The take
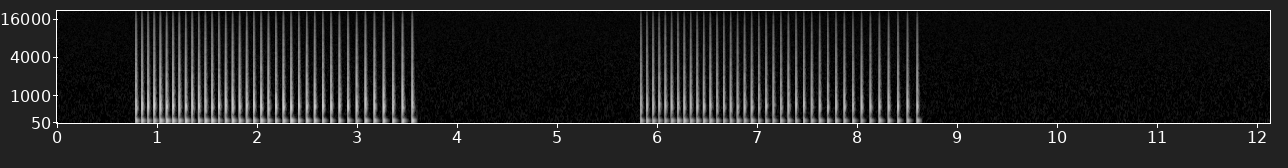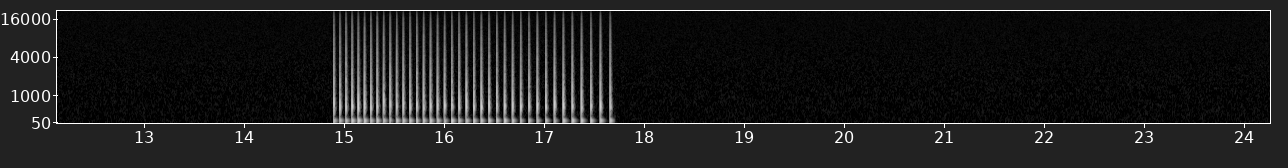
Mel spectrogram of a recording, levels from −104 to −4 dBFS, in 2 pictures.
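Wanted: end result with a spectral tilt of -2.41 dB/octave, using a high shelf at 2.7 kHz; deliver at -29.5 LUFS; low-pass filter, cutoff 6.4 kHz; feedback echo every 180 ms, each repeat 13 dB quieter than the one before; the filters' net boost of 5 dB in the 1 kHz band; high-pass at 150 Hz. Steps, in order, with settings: high-pass 150 Hz; low-pass 6.4 kHz; peaking EQ 1 kHz +7 dB; treble shelf 2.7 kHz -3 dB; feedback delay 180 ms, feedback 22%, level -13 dB; trim -1 dB

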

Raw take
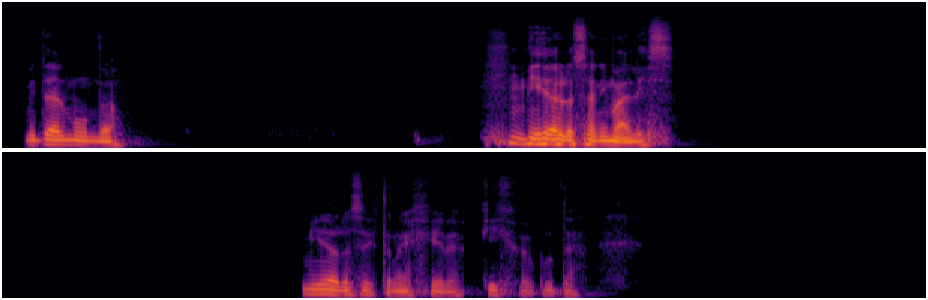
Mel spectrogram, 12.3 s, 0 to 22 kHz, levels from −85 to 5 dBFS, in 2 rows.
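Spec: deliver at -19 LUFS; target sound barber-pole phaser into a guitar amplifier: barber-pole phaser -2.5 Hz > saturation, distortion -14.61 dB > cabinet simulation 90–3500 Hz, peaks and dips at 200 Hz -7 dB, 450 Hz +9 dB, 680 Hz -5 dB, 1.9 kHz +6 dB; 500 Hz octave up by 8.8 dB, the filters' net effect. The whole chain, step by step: peaking EQ 500 Hz +4.5 dB; barber-pole phaser -2.5 Hz; saturation -21 dBFS; cabinet simulation 90–3500 Hz, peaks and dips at 200 Hz -7 dB, 450 Hz +9 dB, 680 Hz -5 dB, 1.9 kHz +6 dB; trim +11 dB

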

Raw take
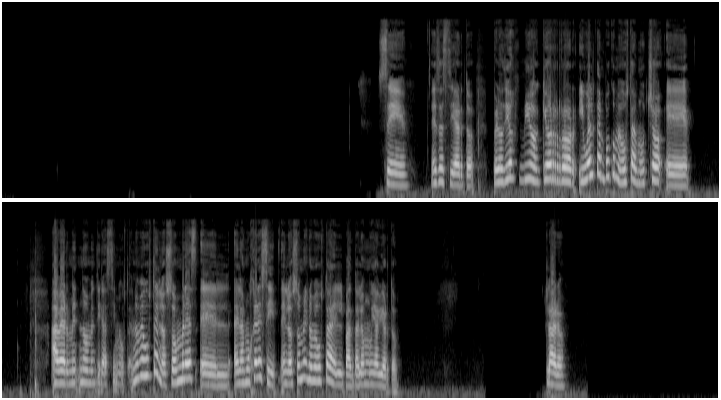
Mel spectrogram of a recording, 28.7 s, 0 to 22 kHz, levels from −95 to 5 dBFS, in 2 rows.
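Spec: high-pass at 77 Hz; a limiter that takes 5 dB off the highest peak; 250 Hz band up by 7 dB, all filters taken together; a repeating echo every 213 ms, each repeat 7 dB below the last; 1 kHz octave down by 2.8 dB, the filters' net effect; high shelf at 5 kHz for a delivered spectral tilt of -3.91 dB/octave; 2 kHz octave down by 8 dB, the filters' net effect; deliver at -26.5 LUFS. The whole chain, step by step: high-pass 77 Hz; peaking EQ 250 Hz +8.5 dB; peaking EQ 1 kHz -3 dB; peaking EQ 2 kHz -9 dB; treble shelf 5 kHz -6.5 dB; peak limiter -18 dBFS; feedback delay 213 ms, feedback 45%, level -7 dB; trim +1 dB

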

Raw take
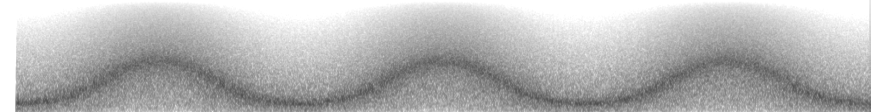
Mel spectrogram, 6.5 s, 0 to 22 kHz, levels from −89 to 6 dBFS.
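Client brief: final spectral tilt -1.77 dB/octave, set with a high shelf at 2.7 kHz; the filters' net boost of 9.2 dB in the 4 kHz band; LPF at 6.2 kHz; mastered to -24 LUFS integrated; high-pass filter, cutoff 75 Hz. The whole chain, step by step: high-pass 75 Hz; low-pass 6.2 kHz; treble shelf 2.7 kHz +8.5 dB; peaking EQ 4 kHz +6 dB; trim -2 dB

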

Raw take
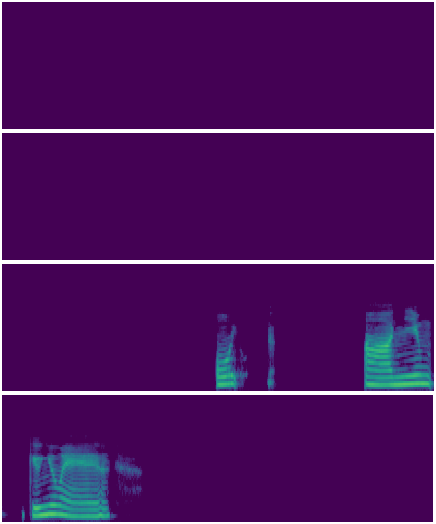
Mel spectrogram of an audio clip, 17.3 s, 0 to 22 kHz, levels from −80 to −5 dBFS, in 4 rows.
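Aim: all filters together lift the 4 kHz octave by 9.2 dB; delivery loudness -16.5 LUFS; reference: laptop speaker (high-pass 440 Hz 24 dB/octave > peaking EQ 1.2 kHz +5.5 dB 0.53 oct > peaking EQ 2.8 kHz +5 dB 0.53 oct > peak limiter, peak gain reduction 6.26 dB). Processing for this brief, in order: high-pass 440 Hz 24 dB/octave; peaking EQ 1.2 kHz +5.5 dB 0.53 oct; peaking EQ 2.8 kHz +5 dB 0.53 oct; peaking EQ 4 kHz +8 dB; trim +15 dB; peak limiter -3.5 dBFS

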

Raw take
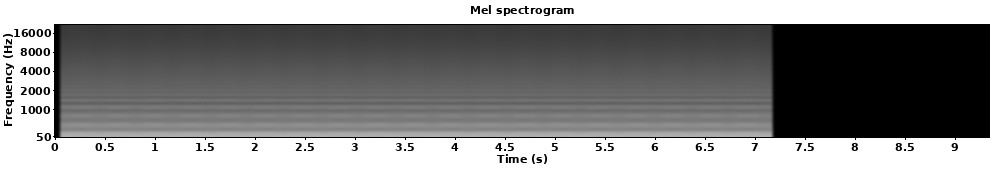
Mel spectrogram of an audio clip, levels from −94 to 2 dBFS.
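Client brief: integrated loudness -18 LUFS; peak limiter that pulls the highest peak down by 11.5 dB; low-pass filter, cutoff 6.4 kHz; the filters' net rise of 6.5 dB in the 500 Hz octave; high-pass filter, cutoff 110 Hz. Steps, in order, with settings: high-pass 110 Hz; low-pass 6.4 kHz; peaking EQ 500 Hz +7.5 dB; trim +22 dB; peak limiter -7.5 dBFS

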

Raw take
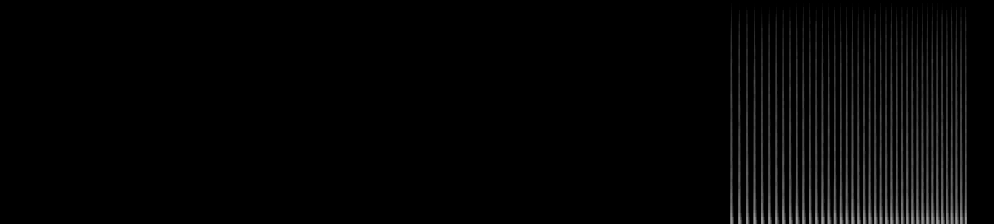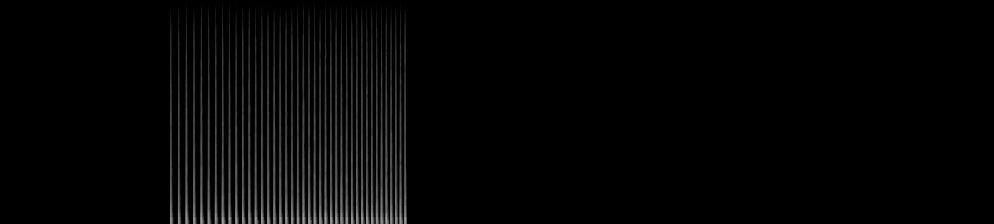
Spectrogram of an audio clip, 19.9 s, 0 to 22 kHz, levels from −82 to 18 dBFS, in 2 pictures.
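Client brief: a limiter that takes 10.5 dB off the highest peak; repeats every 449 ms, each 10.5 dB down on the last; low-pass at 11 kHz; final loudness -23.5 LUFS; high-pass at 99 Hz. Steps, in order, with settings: high-pass 99 Hz; low-pass 11 kHz; peak limiter -18 dBFS; feedback delay 449 ms, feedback 30%, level -10.5 dB; trim +16.5 dB

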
